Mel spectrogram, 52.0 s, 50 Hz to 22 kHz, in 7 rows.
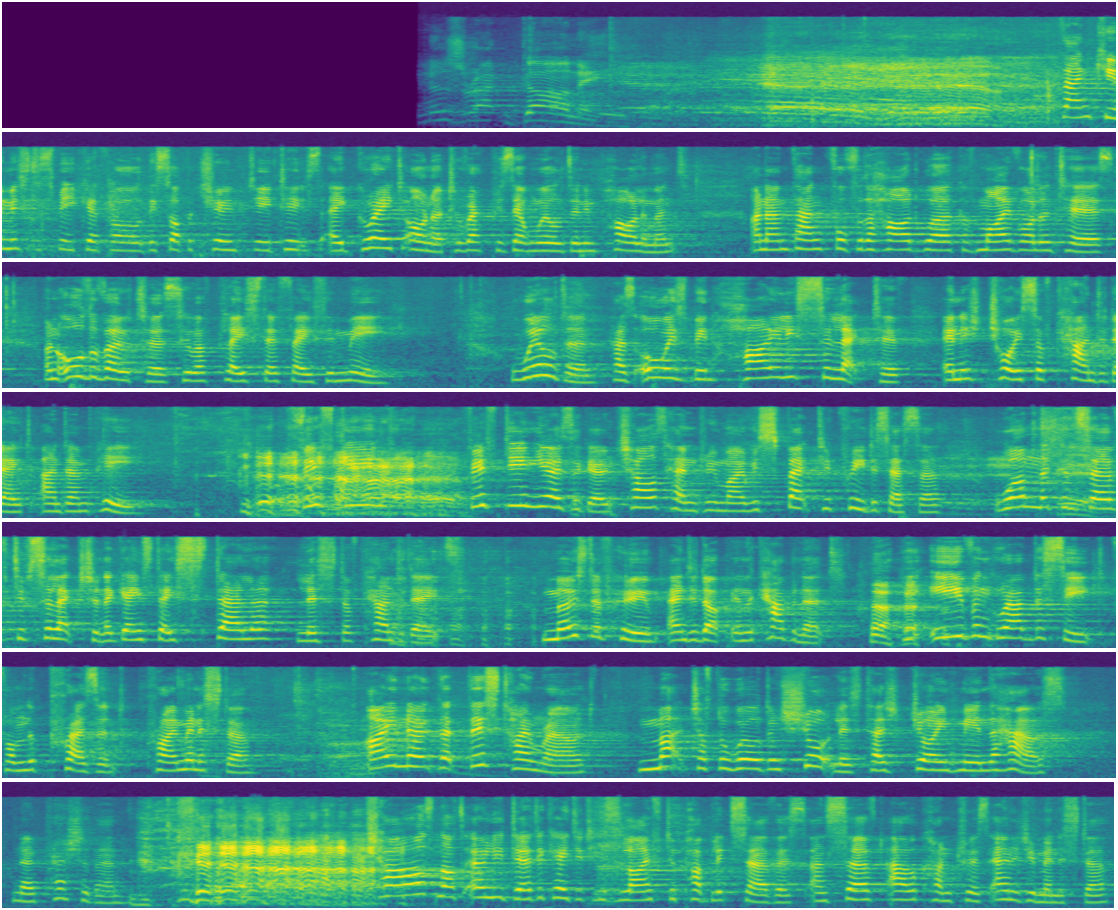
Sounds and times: Narration, monologue: 2.8s - 51.9s
Female speech, woman speaking: 6.9s - 17.5s, 18.3s - 23.2s, 24.2s - 38.9s, 39.6s - 45.4s, 47.0s - 51.9s.

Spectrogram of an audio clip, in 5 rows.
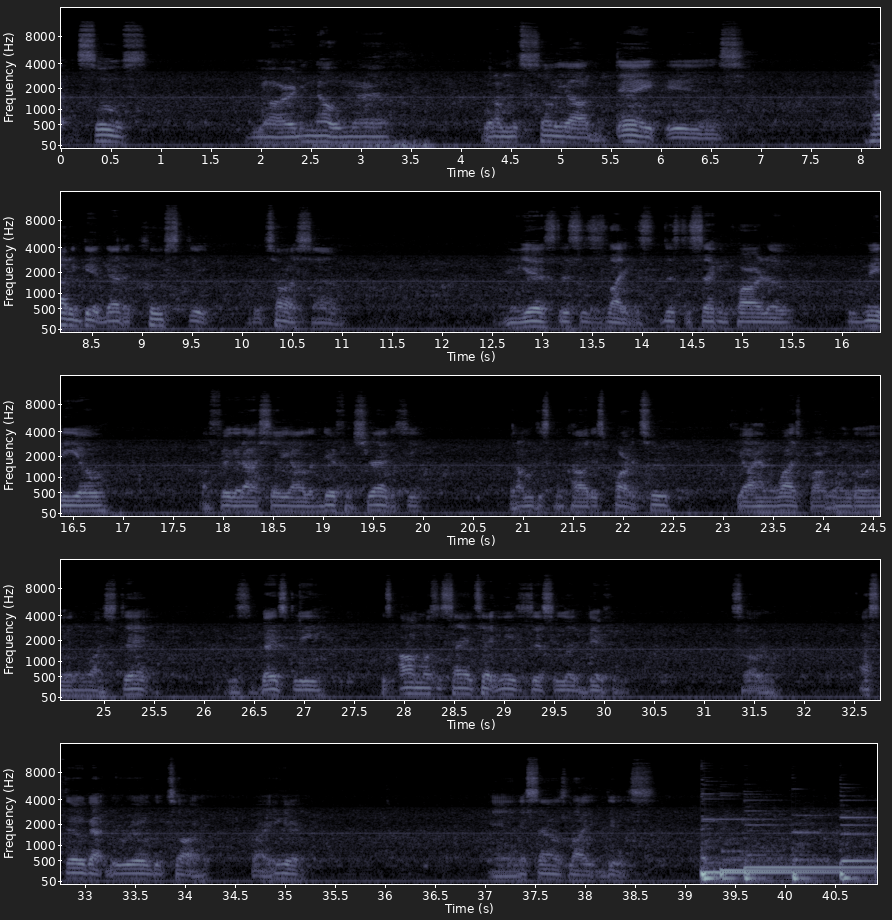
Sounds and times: Speech: 0.0s - 0.9s, 1.9s - 3.6s, 4.2s - 6.9s, 8.1s - 11.0s, 12.6s - 16.9s, 17.8s - 20.0s, 20.9s - 22.5s, 23.2s - 25.6s, 26.2s - 30.3s, 31.3s - 31.8s, 32.6s - 35.2s, 37.1s - 38.8s.

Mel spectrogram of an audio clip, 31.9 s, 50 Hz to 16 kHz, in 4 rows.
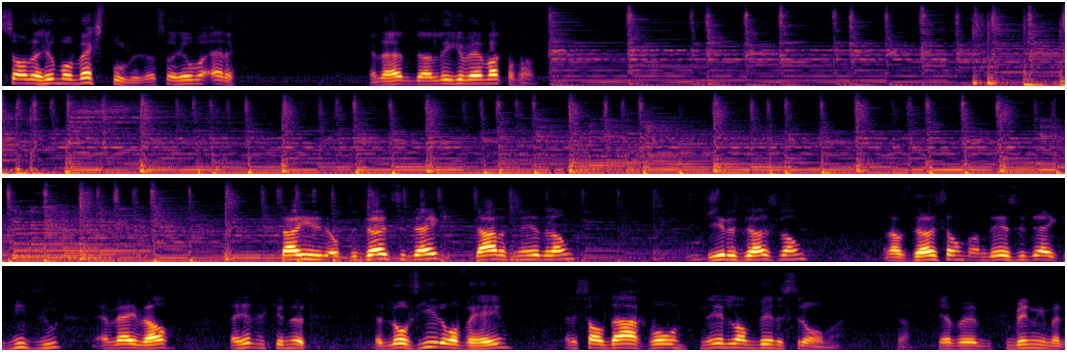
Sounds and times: Music: 4.1s - 21.6s.

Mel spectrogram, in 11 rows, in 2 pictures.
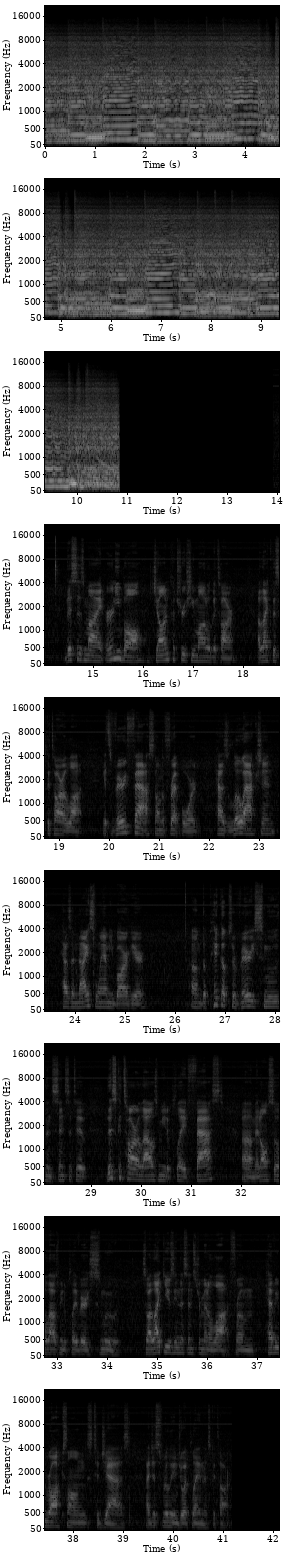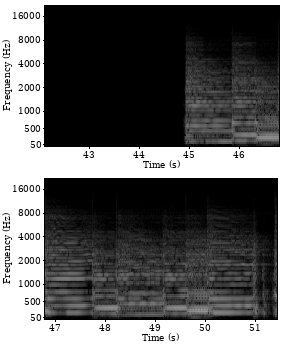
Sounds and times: Music: 0.0s - 10.8s, 44.9s - 51.4s
Speech: 14.3s - 25.4s, 26.2s - 41.2s.

